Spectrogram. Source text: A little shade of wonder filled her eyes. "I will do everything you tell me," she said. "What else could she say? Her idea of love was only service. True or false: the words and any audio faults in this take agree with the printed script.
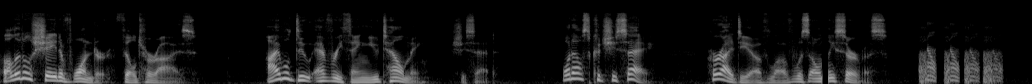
false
